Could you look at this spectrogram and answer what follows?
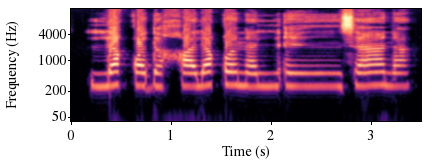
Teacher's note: قاف ہے اور اس پہ جزم ہے، لہذا اس کا دھیان رہے اسے ہلاتے ہوئے یہ کلمہ پڑھنا ہے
